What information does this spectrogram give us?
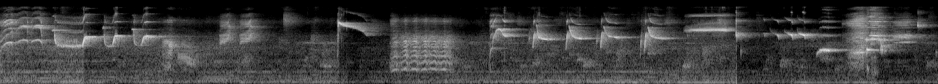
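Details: Black-winged starling, rare and exotic, delivering busy 'gacor full isian' song rich in imitations: varied squawks, a falling whistle, a harsh buzzy rattle, then many quick whistled and squeaky notes.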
